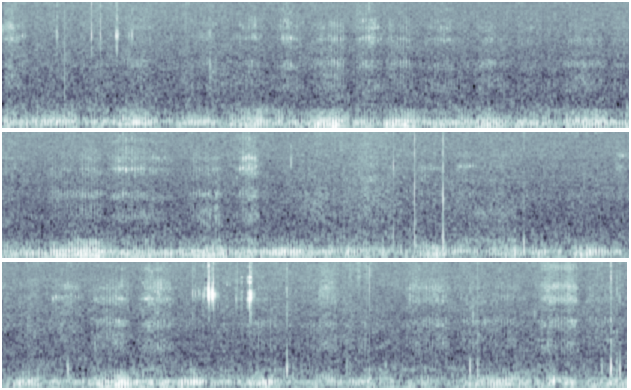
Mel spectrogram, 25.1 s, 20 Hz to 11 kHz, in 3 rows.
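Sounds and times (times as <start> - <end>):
cat purring: 0.0 - 25.0.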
